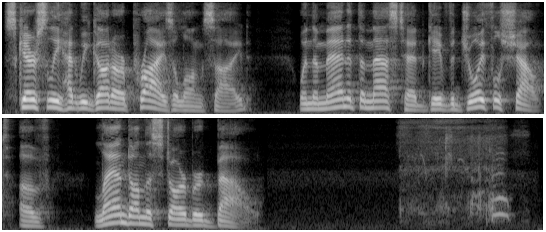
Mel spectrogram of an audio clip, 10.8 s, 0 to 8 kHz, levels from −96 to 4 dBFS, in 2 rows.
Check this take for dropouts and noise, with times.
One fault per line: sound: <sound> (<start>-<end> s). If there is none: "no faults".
sound: sniff (9.4-10.7 s)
